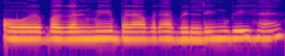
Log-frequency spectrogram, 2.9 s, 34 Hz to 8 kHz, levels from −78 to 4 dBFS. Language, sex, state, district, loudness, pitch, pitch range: Hindi, female, Bihar, Katihar, -15 LUFS, 190 Hz, 185-195 Hz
